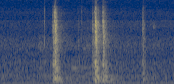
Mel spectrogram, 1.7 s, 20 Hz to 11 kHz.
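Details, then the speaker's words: Fiat 500 central locking: with resistance applied to the cable, actuator gives two quick whirrs and a faint click, locking then springing back to unlock; stiff handle linkage binding the actuator. "if I apply a little bit of resistance to that and try and lock it can you see that it it doesn't pull it it did that time in know words the pull out if I resist it"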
